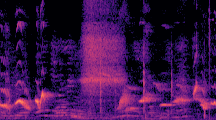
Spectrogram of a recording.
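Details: White-rumped shama in full, vigorous fighter-style song: sharp whistled upslurs, a burst of hissing, rasping noise, then varied slurred whistles and chatter.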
